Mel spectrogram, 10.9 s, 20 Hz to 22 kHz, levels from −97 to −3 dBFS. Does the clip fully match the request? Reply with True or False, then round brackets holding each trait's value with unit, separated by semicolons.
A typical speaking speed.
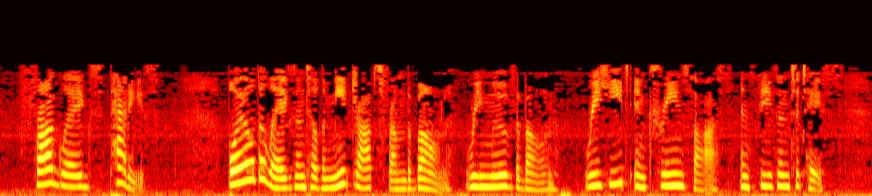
False (130 wpm)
